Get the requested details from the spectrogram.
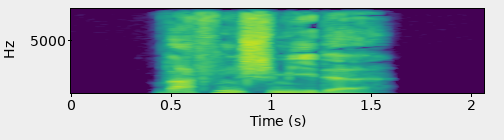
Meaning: nominative/accusative/genitive plural of Waffenschmied
- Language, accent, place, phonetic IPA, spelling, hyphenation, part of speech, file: German, Germany, Berlin, [ˈvafn̩ˌʃmiːdə], Waffenschmiede, Waf‧fen‧schmie‧de, noun, De-Waffenschmiede.ogg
